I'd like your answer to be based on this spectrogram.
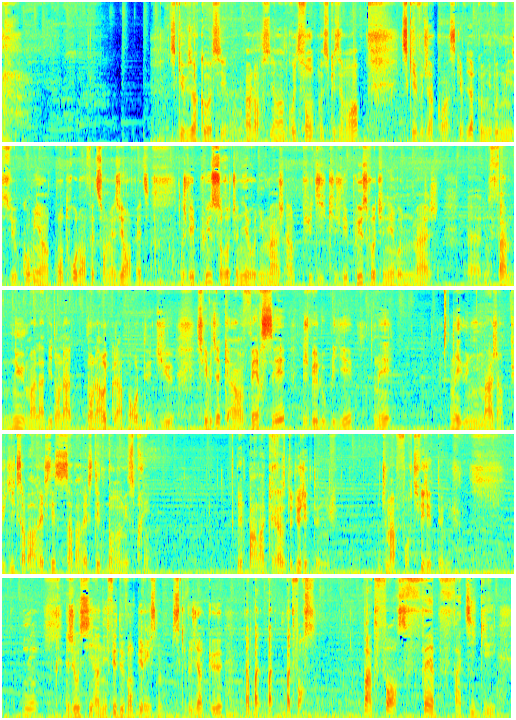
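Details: Adult man speaking French who describes his own stutter as terrible and audible in his voice; he attributes it to sorcery; stuttering.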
